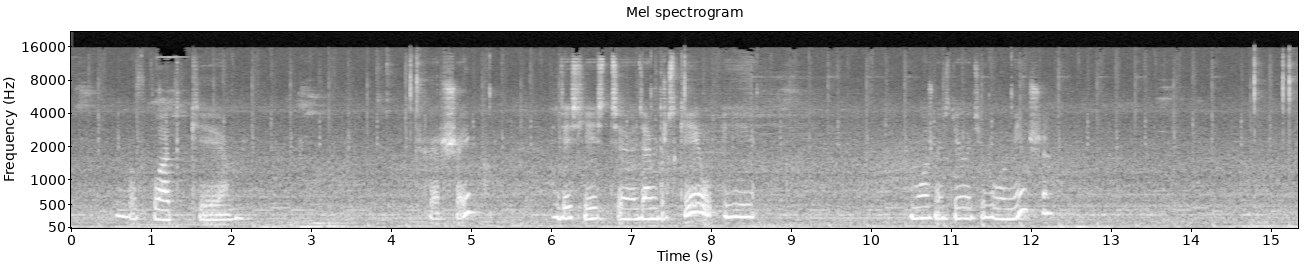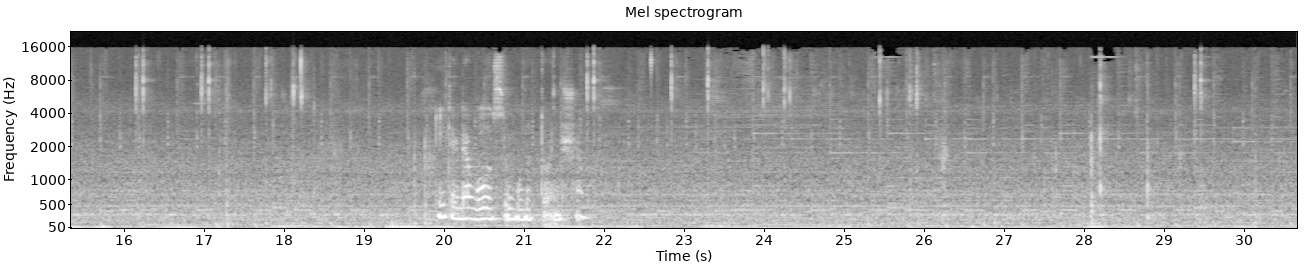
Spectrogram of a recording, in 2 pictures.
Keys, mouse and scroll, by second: 15.8-18.8 drag, 21.8-26.3 drag, 24.5 BackSpace, 28.3 middle click, 29.7 click.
